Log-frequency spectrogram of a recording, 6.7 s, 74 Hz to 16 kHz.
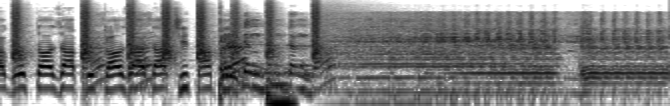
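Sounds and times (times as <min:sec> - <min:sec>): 
speech: 0:00.0 - 0:03.4
motorcycle engines revving hard: 0:02.7 - 0:06.7.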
